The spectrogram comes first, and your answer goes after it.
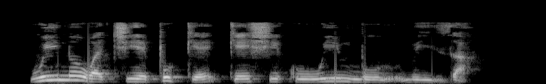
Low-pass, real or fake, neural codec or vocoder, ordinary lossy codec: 7.2 kHz; real; none; MP3, 32 kbps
